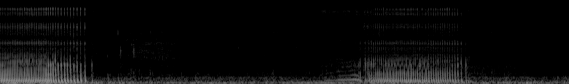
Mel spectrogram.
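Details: A Chihuahua snoring in its sleep, worn out after a camping trip: two rough, rattling snore breaths about three seconds apart, each lasting close to a second, with quiet breathing in between.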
